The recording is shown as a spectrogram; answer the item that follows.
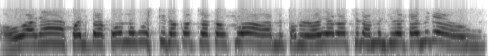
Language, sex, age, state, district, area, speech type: Odia, male, 60+, Odisha, Gajapati, rural, conversation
